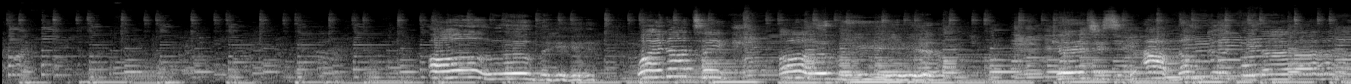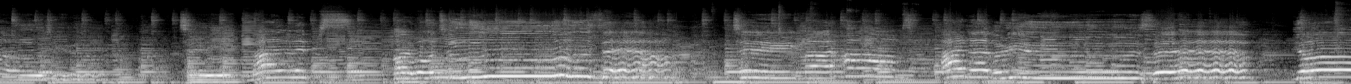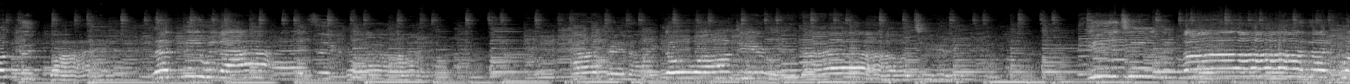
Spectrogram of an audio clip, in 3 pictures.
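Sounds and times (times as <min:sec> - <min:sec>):
person singing: 0:04.3 - 0:31.7, 0:32.3 - 0:36.9, 0:37.8 - 0:40.5
saxophone: 0:05.2 - 0:40.5.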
